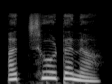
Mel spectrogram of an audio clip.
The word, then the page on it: ಆಚ್ಛೋಟನ: ācchōṭana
